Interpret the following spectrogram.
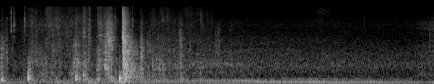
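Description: Several knocks and clatters of loose debris being handled, the loudest about a second in.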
